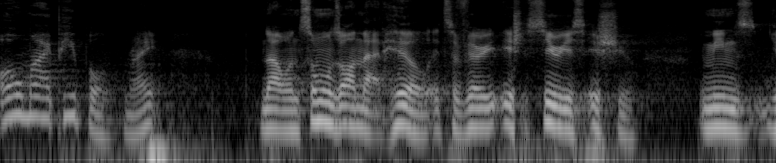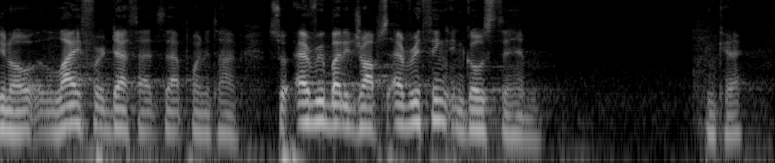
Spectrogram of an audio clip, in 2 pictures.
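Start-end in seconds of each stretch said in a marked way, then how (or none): 0.0-0.8 play-acted siren-like call, high and carrying. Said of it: "he starts yelling out".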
